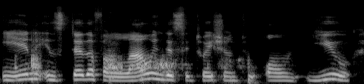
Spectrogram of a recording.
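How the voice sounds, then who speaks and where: A woman with a Spanish accent speaks at a fairly slow pace. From Argentina, Buenos Aires. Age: 60s. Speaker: therapist. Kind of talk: interview chat.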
